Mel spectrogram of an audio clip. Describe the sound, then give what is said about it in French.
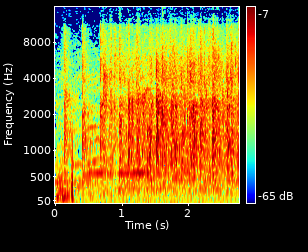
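An audience applauding at a worship service as three speakers are welcomed, a steady, moderately loud stretch of clapping that fills the whole span. “Donc on peut déjà les applaudir d'entrée parce que ça va être magnifique.”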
